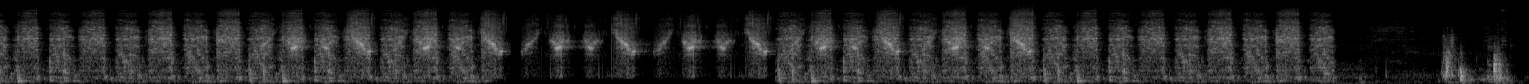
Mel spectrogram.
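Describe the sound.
Sandpaper rasping over a piece of wood: many rhythmic back-and-forth strokes, each a bright scratchy swish, with a short quieter pause midway before the strokes resume, then fading off near the end.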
